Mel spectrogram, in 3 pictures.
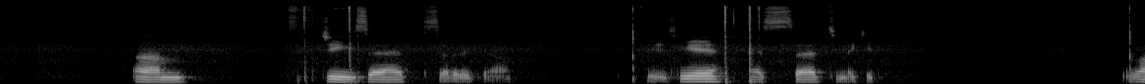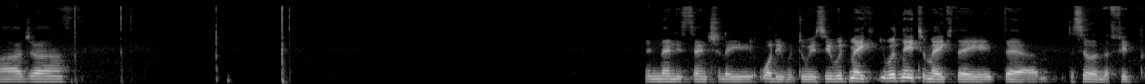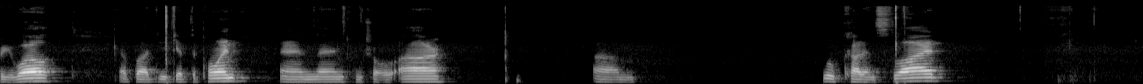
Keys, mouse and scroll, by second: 3.0 g, 6.4 click, 7.3 s, 11.4 click, 12.2 g, 13.7 click, 14.2 z, 24.5 Tab, 26.3 ctrl+r, 33.6 ctrl+r.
